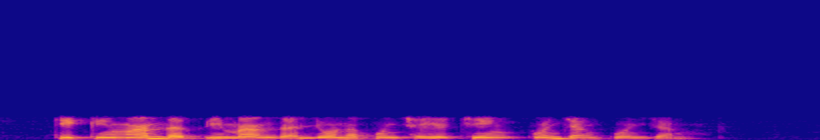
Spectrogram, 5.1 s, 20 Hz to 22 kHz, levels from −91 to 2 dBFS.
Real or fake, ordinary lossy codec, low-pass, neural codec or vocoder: fake; Opus, 64 kbps; 3.6 kHz; codec, 24 kHz, 6 kbps, HILCodec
